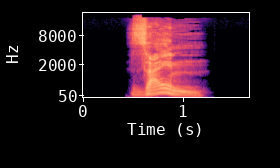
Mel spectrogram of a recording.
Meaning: a viscous fluid, especially syrup or honey
- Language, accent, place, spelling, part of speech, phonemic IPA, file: German, Germany, Berlin, Seim, noun, /zaɪ̯m/, De-Seim.ogg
